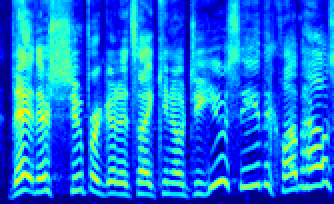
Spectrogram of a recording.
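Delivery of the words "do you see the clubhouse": squeaky voice pitched way up high. Describing an interactive kids' show, in a Mickey Mouse voice. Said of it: "And that was my Mickey voice".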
